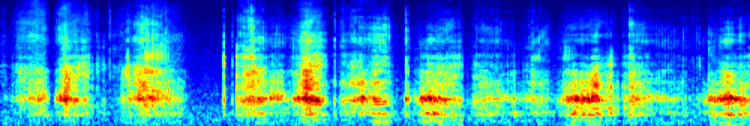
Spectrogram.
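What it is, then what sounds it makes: Plastic storage case scratched with nails. Long nails scratch along the textured side of a small, hollow, glossy orange ridged plastic storage case held on its side. Repeated rasping strokes swell and fade with short pauses between them, and a brief tap-like click stands out near the three-second mark.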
